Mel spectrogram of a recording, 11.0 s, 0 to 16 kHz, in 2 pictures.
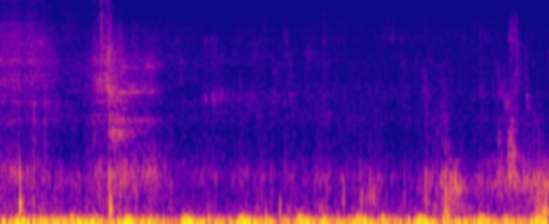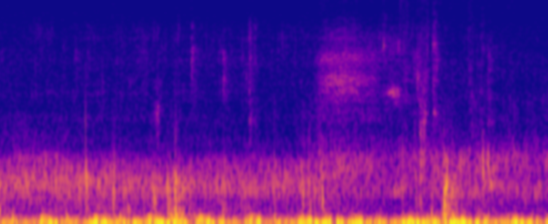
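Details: Stomach sounds recorded with a 3Dio binaural microphone after soda gulps and burps: steady low gurgling and rumbling with scattered soft pops and bubbling; ordinary stomach and bowel sounds.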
